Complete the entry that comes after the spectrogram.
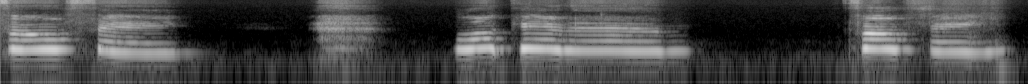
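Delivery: high, slow, tender cooing at the cat; cooing pet talk. Real, not acted. Cooing to her scared cat.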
